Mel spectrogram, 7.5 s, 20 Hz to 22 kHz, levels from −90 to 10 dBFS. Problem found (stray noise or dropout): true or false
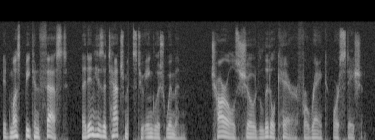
true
